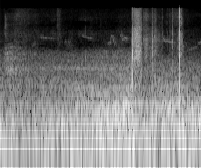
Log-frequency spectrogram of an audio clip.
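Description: A sharp click of a glass beer bottle being set down on a metal fire-pit grate, with a smaller knock just after, over a steady low outdoor rumble.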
